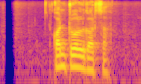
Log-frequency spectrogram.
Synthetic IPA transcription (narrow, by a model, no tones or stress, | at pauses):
kʌɳʈrolɡʌrt͡sʰʌ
